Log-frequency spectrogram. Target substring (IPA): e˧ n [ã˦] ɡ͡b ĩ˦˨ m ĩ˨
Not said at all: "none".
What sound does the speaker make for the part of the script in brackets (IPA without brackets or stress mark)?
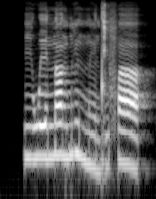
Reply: ã˦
